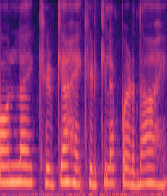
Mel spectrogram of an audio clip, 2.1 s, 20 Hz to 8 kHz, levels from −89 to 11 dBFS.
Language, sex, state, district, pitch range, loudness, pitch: Marathi, female, Maharashtra, Sindhudurg, 225-245 Hz, -15 LUFS, 230 Hz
